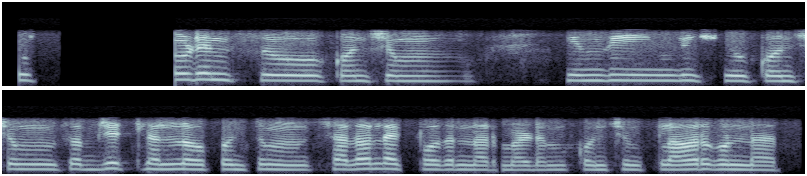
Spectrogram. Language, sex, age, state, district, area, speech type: Telugu, female, 30-45, Andhra Pradesh, Chittoor, rural, conversation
